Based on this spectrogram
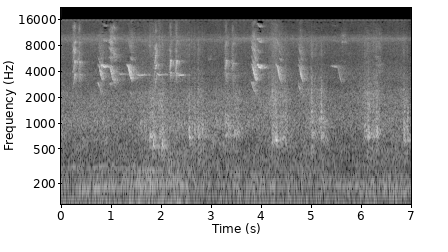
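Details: Nestful of barn swallow chicks awaiting food, giving brief high descending chirps in loose clusters every second or so over a constant low mechanical rumble.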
